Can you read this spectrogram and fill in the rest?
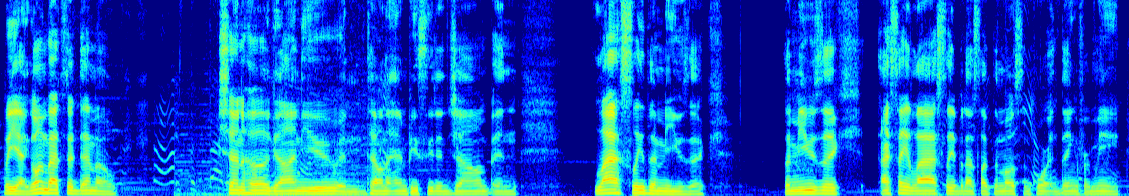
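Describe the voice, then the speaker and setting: A man with a fairly low voice hosts a gaming countdown. He talks casually and excitedly, rambling informally and leaning hard on the points he cares about. Music plays behind his voice. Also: normal speed. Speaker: host of a gaming countdown video.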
